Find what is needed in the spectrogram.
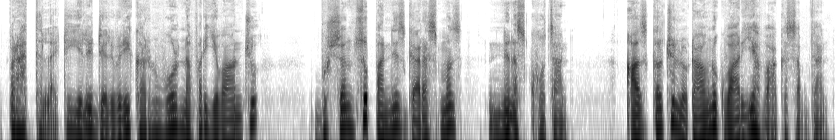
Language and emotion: Kashmiri, fearful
